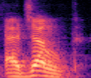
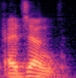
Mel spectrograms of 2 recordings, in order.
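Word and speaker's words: adjunct: পার্টেটিভ, বা এটাকে আমরা বলে থাকি অ্যাজাঙ্ক্ট। এখানে ডি এর উচ্চারণ হয় না, ঠিক আছে, অ্যাজাঙ্ক্ট।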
